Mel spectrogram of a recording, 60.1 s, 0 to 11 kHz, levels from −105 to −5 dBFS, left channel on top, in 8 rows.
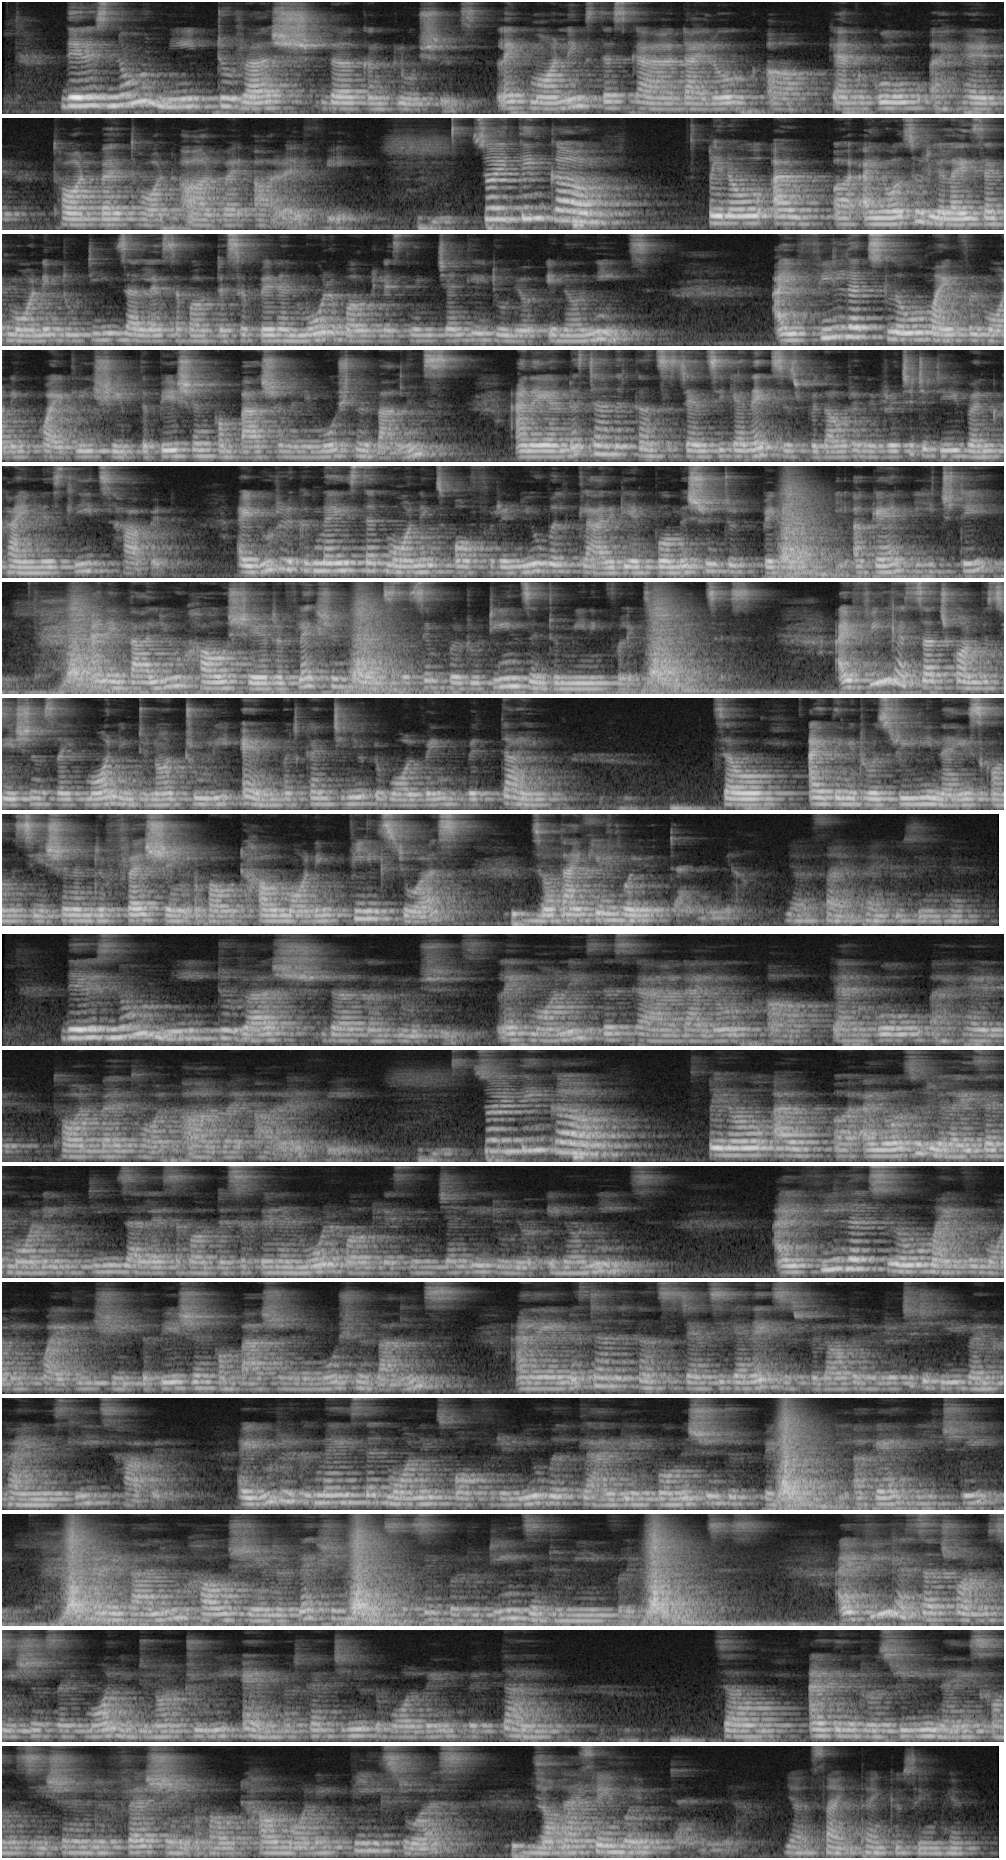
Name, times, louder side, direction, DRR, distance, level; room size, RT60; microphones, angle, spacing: voice 1, 0.4-3.4 3.7-7.5 7.9-10.1 10.4-12.1 12.8-19.8 20.8-25.9 26.1-31.3 31.8-37.4 37.8-43.2 43.5-49.2 50.5-56.0 56.3-58.1, left 4 dB, 50° left, 4 dB, 0.4 m, -33 dB
sound 1, 35.8-44.5, right 2 dB, 90° right, 0.7 m, -37 dB
voice 2, 56.5-57.4 58.5-59.8, right 2 dB, 45° right, 5 dB, 0.3 m, -37 dB
4.4 x 2.0 x 4.6 m, 0.89 s
head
